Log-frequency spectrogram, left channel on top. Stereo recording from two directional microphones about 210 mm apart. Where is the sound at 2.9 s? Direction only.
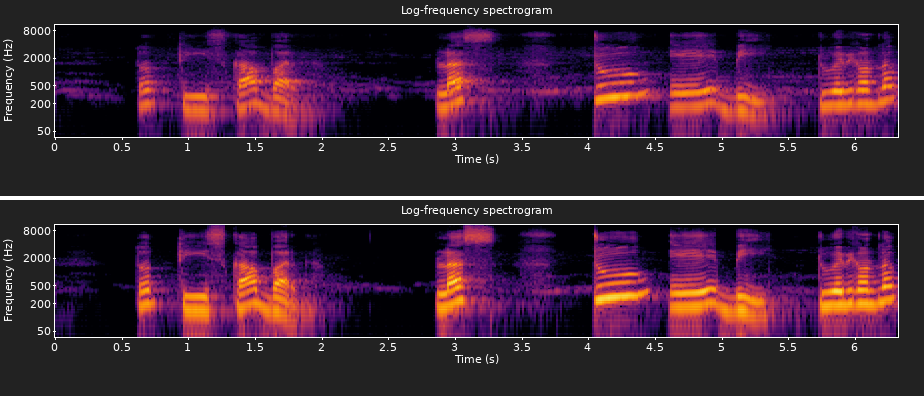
45° right (ahead or behind).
